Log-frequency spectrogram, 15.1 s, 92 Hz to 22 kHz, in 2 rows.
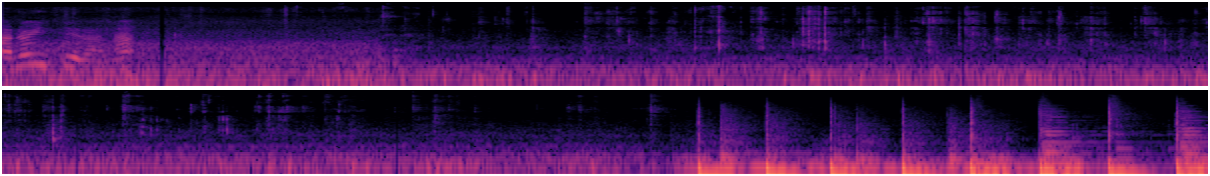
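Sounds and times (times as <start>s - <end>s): dog chewing clicks: 2.7s - 10.6s.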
